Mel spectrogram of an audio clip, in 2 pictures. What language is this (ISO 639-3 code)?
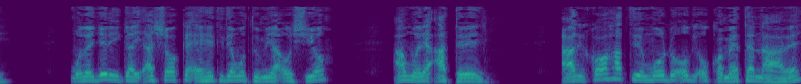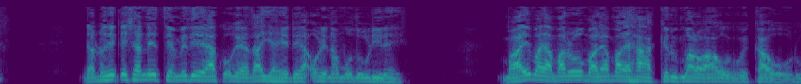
kik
